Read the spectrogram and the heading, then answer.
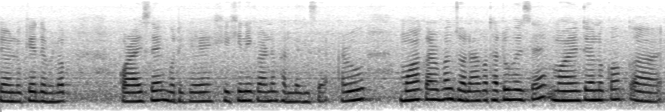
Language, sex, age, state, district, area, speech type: Assamese, female, 18-30, Assam, Sonitpur, rural, spontaneous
